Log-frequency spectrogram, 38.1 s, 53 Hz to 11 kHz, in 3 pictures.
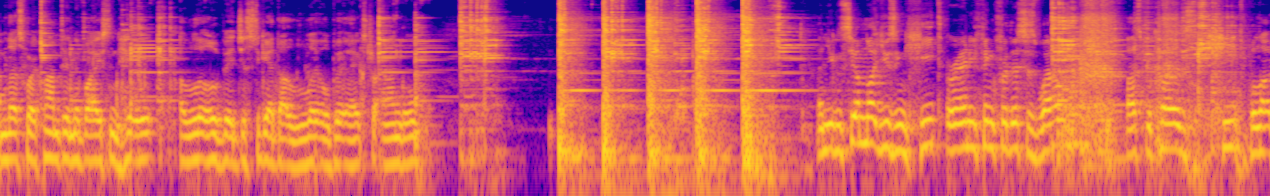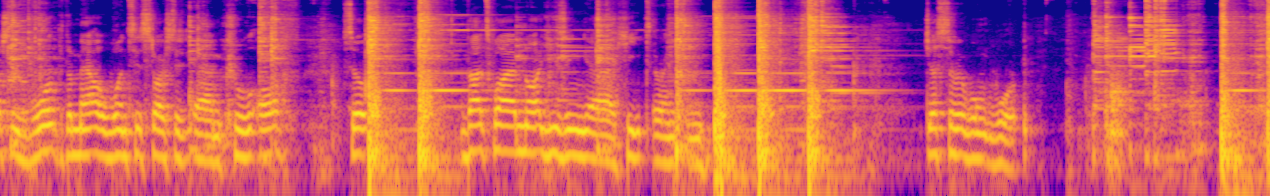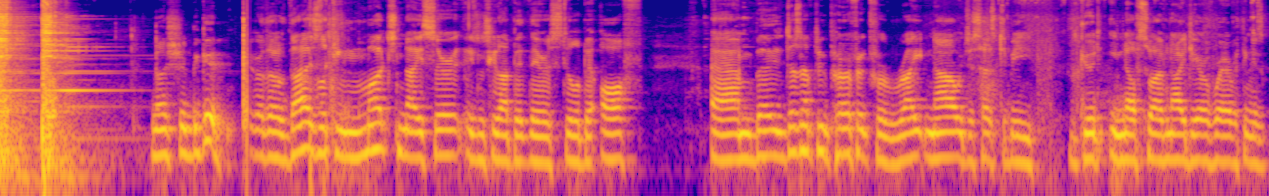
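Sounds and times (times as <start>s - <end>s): metal panel ringing: 3.7s - 8.2s, 16.4s - 21.5s, 24.9s - 26.7s
rubber mallet striking sheet metal: 3.8s - 8.2s, 16.3s - 18.8s, 19.4s - 21.6s, 23.7s - 26.7s.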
